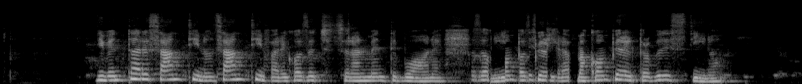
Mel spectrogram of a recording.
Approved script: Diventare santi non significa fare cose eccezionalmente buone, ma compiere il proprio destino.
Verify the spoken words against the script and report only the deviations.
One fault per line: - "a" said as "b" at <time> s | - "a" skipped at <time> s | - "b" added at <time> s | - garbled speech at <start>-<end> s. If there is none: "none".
- "significa" said as "santi" at 2.1 s
- garbled speech at 4.7-5.7 s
